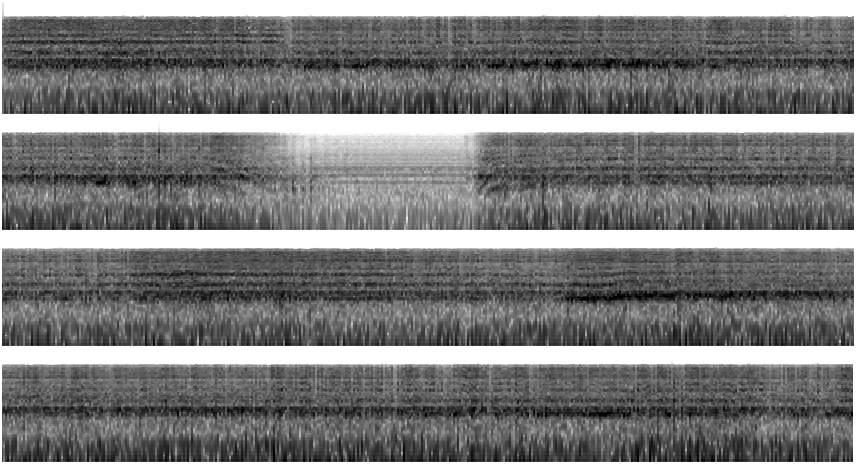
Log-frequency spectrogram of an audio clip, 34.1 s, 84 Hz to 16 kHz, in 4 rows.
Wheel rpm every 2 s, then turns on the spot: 210, 220, 220, 220, 220, 100, 40, 200, 200, 200, 200, 210, 230, 230, 220, 220, 220.
none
